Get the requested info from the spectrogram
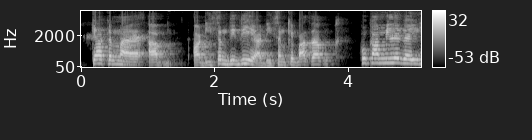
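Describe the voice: Audible room echo surrounds a man speaking slowly at a high pitch. His intonation is lively.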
